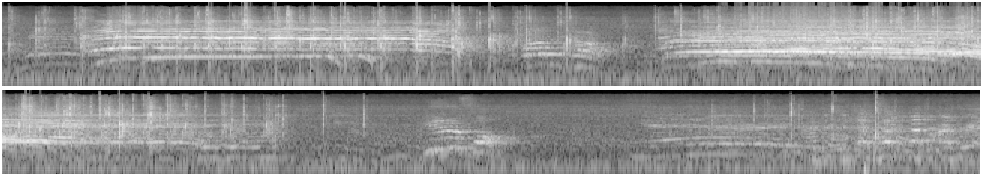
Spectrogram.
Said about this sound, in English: And they're going to cheer, Daisy. And the one that gets the loudest cheer will be the new cow's name.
